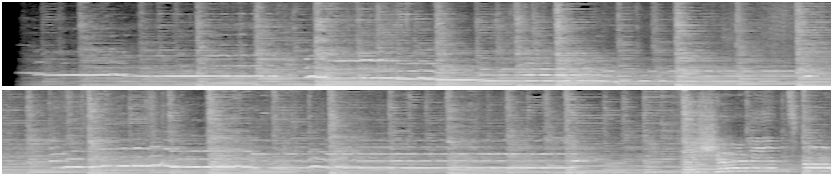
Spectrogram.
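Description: An end-blown whistle plays a slow, flowing folk melody over a strummed steel-string acoustic guitar, with the guitar strummed about once a second. This is the song's instrumental introduction, ahead of the vocal.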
